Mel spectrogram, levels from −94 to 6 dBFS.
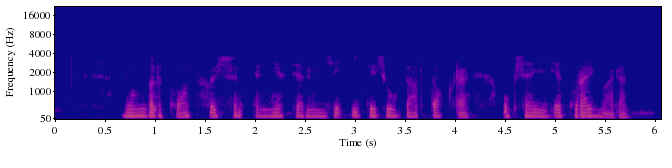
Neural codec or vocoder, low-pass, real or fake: codec, 32 kHz, 1.9 kbps, SNAC; 3.6 kHz; fake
